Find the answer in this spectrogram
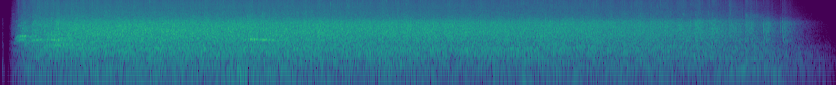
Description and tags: enthusiastic applause
This was recordet during a philhamonie concert in Essen.
orchestra, crowd, happy, acclaim, clapping, applause, cheers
